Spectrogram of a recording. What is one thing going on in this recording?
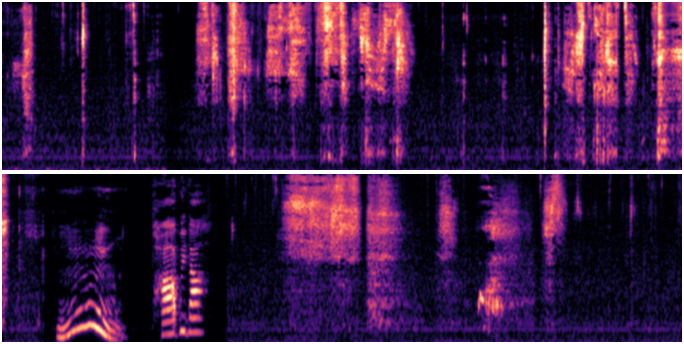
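A young woman bites and chews crunchy food close to a microphone.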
